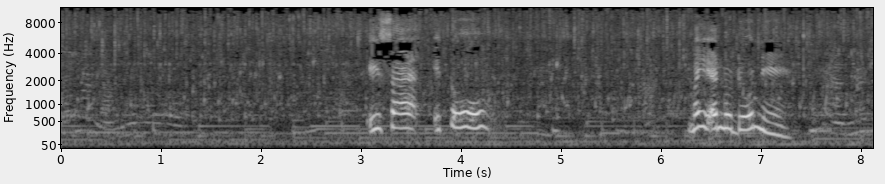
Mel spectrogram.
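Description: Tap water running in a steady trickle throughout, moderately close, partly masked by two stretches of conversation.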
